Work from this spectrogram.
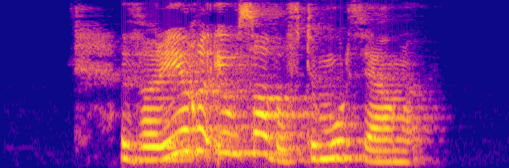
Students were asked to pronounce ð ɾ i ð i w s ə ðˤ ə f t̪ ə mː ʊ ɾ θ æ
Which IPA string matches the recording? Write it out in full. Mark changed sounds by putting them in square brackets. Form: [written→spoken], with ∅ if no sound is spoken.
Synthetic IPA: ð ɾ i [ð→ʁ] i w s [ə→ɑ] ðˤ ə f t̪ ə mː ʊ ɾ θ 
